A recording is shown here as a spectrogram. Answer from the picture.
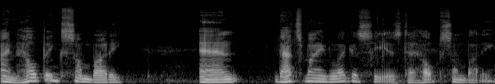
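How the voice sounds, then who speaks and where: A somewhat breathy voice with an American accent at a moderate pace. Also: man, medium pitch for a man, ordinary pitch variation. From Connecticut, US. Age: 70s. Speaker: author. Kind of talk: casual interview chat.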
